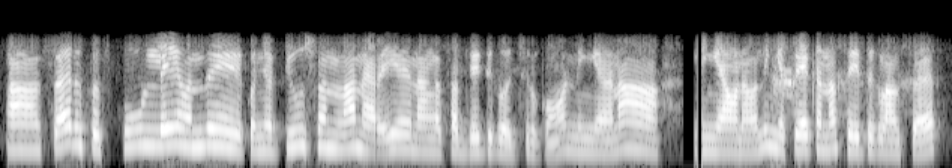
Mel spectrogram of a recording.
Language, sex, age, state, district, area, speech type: Tamil, female, 30-45, Tamil Nadu, Thoothukudi, urban, conversation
